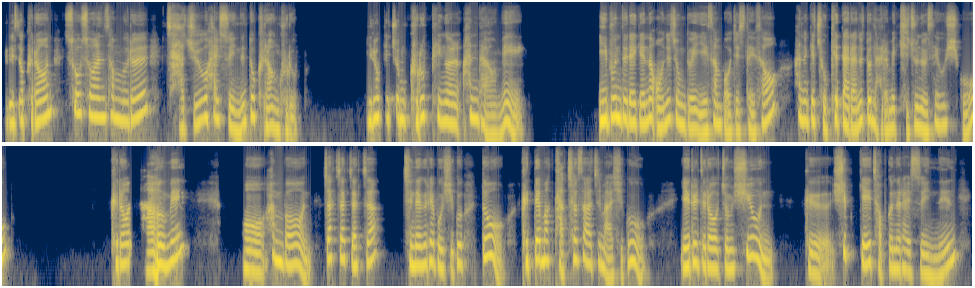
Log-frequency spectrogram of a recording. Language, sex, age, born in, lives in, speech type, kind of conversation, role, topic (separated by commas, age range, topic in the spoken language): Korean, female, 55-59, South Korea, South Korea, conversation, advice, advisor, 친구 생일선물을 무엇으로 고르면 좋을까요?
